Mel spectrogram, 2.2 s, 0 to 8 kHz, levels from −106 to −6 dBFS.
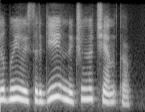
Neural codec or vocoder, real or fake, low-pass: codec, 16 kHz, 0.5 kbps, FunCodec, trained on Chinese and English, 25 frames a second; fake; 7.2 kHz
